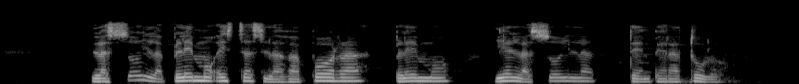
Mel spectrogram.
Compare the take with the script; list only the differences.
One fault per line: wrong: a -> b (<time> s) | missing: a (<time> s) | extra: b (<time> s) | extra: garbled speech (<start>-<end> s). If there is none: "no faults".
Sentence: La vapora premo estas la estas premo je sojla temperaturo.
wrong: vapora -> sojla (1.1 s)
wrong: estas -> vapora (2.9 s)
extra: la (5.2 s)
